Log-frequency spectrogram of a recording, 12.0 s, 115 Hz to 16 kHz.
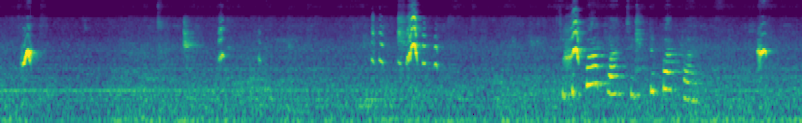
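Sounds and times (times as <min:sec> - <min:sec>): cockatiel chirping: 0:00.3 - 0:00.7, 0:05.5 - 0:06.7, 0:08.4 - 0:08.8, 0:11.3 - 0:11.6.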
